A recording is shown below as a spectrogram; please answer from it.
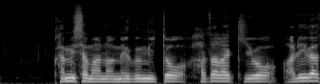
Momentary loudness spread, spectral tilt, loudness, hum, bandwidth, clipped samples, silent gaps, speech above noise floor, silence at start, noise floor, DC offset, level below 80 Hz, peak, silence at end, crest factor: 4 LU; -6.5 dB/octave; -25 LUFS; none; 16 kHz; under 0.1%; none; 38 dB; 0.55 s; -61 dBFS; under 0.1%; -66 dBFS; -8 dBFS; 0 s; 16 dB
